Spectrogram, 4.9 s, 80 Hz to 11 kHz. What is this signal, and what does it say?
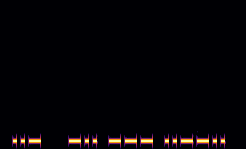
Morse code, heard as a keyed tone, about 16 wpm, 700 Hz. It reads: U DO?
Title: Sentences from Top 100 Words and Abbreviations 15wpm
